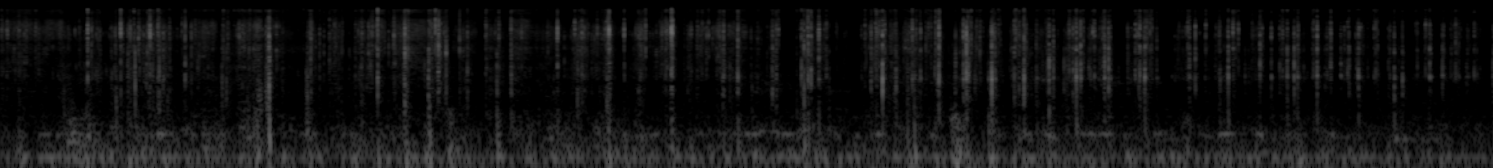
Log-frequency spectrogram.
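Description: Fingernails tap along the long edge and face of an unopened, solid Lindt Swiss Classic dark chocolate bar in its glossy paper wrapper, held in hand. A quick, dense run of crisp, bright ticks and crinkles plays over a faint steady low hum. Each tap dies away almost instantly.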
